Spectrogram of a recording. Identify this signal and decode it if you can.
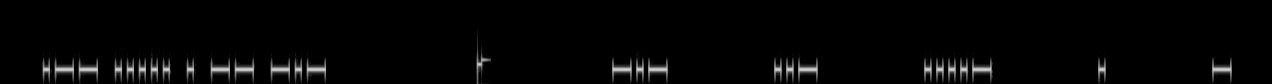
Morse code, heard as a keyed tone, about 20 wpm, spaced as for 10 wpm, 700 Hz. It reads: W5EMK KU4ET
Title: USA Call Signs - 5 Characters - 6x Character Spacing - 20wpm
